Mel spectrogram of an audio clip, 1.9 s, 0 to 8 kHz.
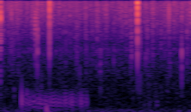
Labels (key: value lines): label: biophony, growl
recorder: SoundTrap 600 or HydroMoth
